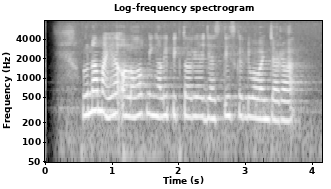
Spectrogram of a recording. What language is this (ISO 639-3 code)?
sun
